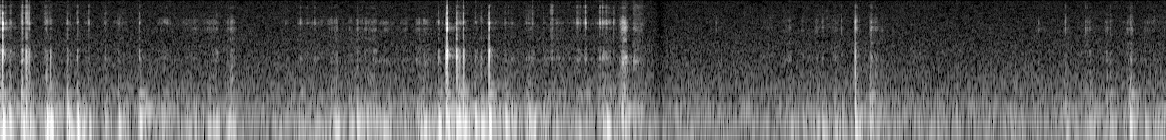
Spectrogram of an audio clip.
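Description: A steel calligraphy dip pen nib scratches ink strokes across thin grid paper lying on a desk. The strokes come as quiet, dry, bright scratches in uneven bursts, with a sharper scrape in the middle and a brief tick near the end, over a soft low background hush.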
